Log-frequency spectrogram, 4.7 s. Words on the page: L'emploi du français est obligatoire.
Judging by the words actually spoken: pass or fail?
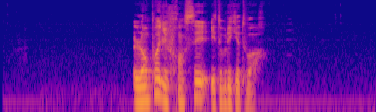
pass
